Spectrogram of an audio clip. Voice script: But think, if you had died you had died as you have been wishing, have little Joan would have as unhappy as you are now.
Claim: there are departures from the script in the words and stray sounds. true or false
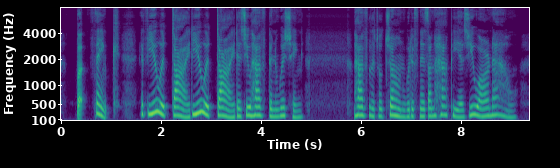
false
